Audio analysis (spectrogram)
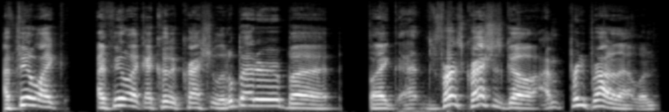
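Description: A man acts out a laid-back space marine pilot for a tabletop game. He banters in a rambling, folksy way, his fairly high voice moving up and down freely. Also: very animated, moderate pace, fairly bright tone. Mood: joking banter.

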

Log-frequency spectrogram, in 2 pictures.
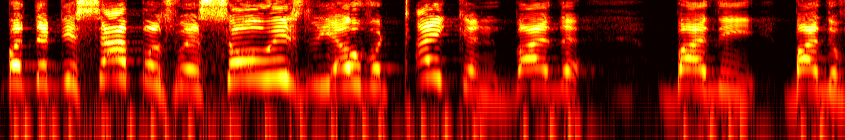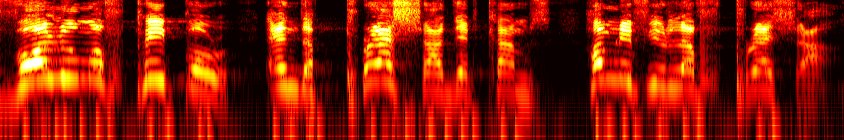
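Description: A man with a Fijian accent preaching a sermon, calling out amens to the congregation, mixing joking asides with exhortation and swinging from loud to quiet. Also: extremely high pitch, very animated, moderate pace. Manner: exhorting, with frequent amens and call-outs to the congregation.

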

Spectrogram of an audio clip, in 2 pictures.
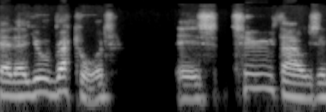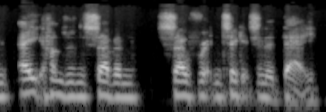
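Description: A man interviewing casually, often halting and rephrasing his questions. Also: mid-range voice, darkish tone, slightly rough, no echo.

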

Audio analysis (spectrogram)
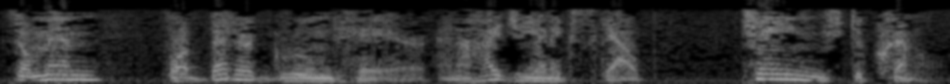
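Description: A man's voice: medium pitch, huge pitch swings, takes it slowly. A man announcing in a polished, emphatic, scripted 1940s radio sponsor style. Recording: muffled, noisy old radio broadcast.

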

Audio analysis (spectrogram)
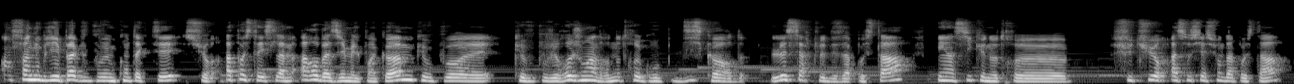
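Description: A man's voice: fairly high pitch, normal speed, faint music behind. A man hosting a podcast interview, talking hesitantly with many fillers and restarts. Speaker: podcast host. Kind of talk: casual interview.

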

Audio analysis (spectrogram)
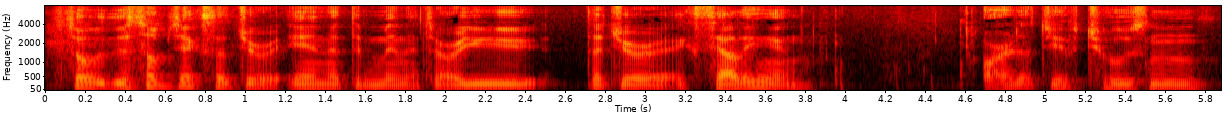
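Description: A man's voice: on the low side, normal speed, gravelly, dark tone. A middle-aged man hosting a casual interview, rambling and thinking aloud with many restarts. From not from the Republic of Ireland. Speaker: podcast host.

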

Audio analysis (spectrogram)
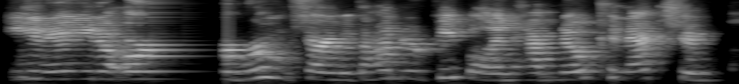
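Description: A woman's voice: high-pitched, steady tone, fast, sharp tone. A woman of around fifty chatting casually about books, opinionated and rambling, swearing freely. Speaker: podcast co-host. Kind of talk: casual book chat. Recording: roomy, echoing sound.

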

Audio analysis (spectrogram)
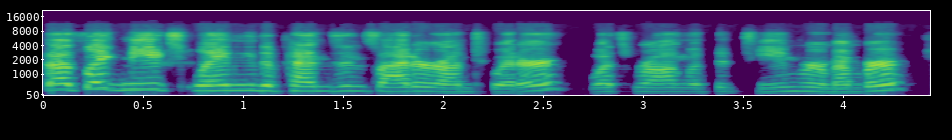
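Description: Bright, blunt woman talking hockey. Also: medium pitch, brisk, no echo, rough recording. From Canada. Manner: animated, laughs often, blunt opinions. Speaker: podcast guest. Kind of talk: casual sports chat.

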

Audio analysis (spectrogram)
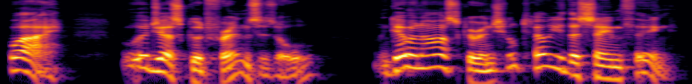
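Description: A man voicing an irritable, alarmed carnival tough with a forceful, demanding delivery in a dramatic story. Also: a little high, huge pitch swings, a little slow, husky, voice pushed up, exaggerated voice. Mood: vehement denial. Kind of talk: dramatic audiobook character reading.

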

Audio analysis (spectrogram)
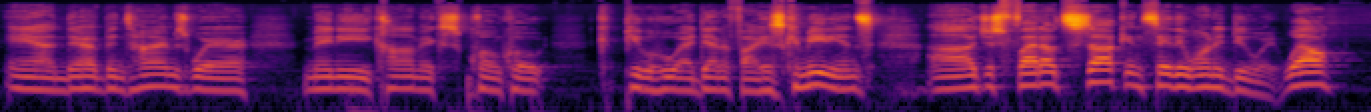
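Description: American dude podcasting on his own, comedian type, medium pitch, loose rambly chat, kinda self-deprecating. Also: unhurried, a little mellow. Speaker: podcast host and stand-up comedian. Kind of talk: casual solo podcast chat.

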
